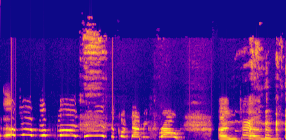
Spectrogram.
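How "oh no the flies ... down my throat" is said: high, shrieking panic over flies, half laughing; hammed-up shriek of disgust; mock screaming. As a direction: squeal it like flies just flew in your mouth. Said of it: "I'll be screaming".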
